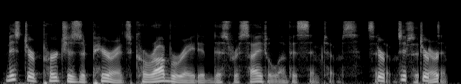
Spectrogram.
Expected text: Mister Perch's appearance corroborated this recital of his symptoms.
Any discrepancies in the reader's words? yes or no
yes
